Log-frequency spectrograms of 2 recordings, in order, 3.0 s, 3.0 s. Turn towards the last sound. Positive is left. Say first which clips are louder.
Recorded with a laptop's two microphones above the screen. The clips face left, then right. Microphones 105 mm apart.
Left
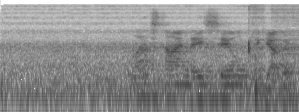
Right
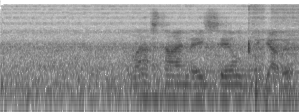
# right 2 dB
turn(degrees=-15)  # may be behind; listen again after turning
